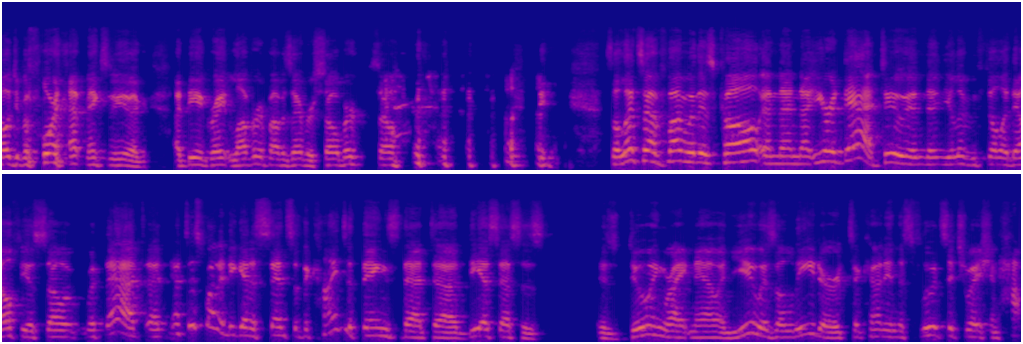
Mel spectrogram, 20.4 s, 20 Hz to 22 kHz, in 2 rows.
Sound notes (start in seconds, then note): 3.8 laughs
